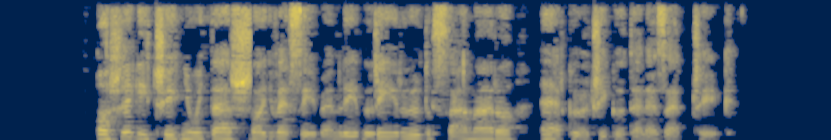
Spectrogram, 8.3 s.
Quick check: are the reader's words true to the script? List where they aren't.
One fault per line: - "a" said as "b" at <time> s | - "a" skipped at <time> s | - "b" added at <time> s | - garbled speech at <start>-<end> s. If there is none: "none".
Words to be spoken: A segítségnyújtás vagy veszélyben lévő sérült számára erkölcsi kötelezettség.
none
